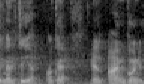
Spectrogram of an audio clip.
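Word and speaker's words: Mencía: It's spelled slightly differently, but the region is Monterey, and the grape variety is Mencia. And if you don't want to say it with a lisp, you can say Mencia.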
